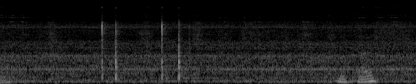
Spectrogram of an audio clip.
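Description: Four short, sharp clicks in two quick pairs about a second in, from buttons being pressed on the faceting machine's control keypad to change a setting, over a steady faint hum.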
